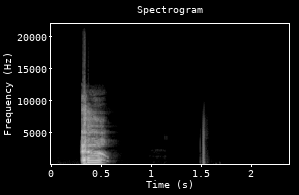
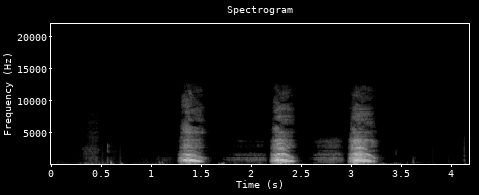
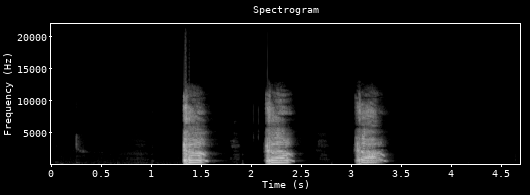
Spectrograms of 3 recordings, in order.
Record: {"cough_length": "2.4 s", "cough_amplitude": 32768, "cough_signal_mean_std_ratio": 0.25, "exhalation_length": "4.2 s", "exhalation_amplitude": 27297, "exhalation_signal_mean_std_ratio": 0.32, "three_cough_length": "4.7 s", "three_cough_amplitude": 32767, "three_cough_signal_mean_std_ratio": 0.32, "survey_phase": "beta (2021-08-13 to 2022-03-07)", "age": "18-44", "gender": "Male", "wearing_mask": "No", "symptom_cough_any": true, "symptom_sore_throat": true, "symptom_fatigue": true, "symptom_fever_high_temperature": true, "symptom_headache": true, "smoker_status": "Never smoked", "respiratory_condition_asthma": false, "respiratory_condition_other": false, "recruitment_source": "Test and Trace", "submission_delay": "0 days", "covid_test_result": "Positive", "covid_test_method": "LFT"}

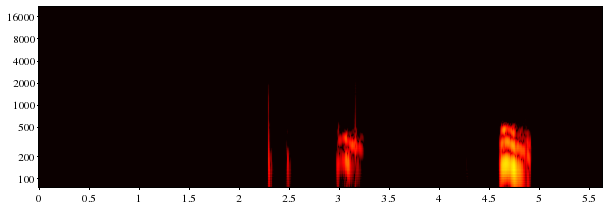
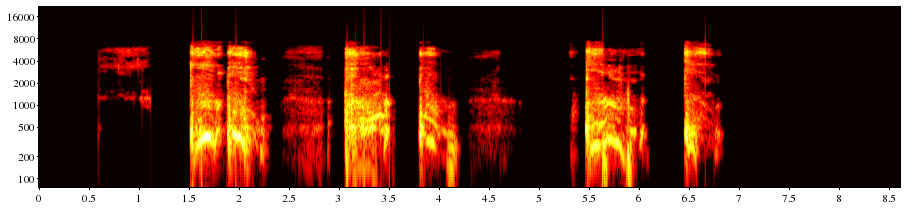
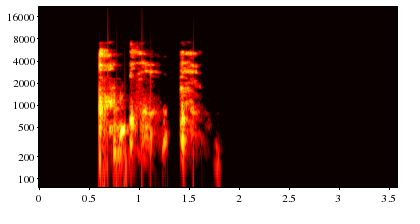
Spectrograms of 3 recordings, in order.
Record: {"exhalation_length": "5.6 s", "exhalation_amplitude": 2353, "exhalation_signal_mean_std_ratio": 0.2, "three_cough_length": "8.6 s", "three_cough_amplitude": 32321, "three_cough_signal_mean_std_ratio": 0.38, "cough_length": "3.6 s", "cough_amplitude": 32767, "cough_signal_mean_std_ratio": 0.29, "survey_phase": "beta (2021-08-13 to 2022-03-07)", "age": "45-64", "gender": "Male", "wearing_mask": "No", "symptom_cough_any": true, "symptom_runny_or_blocked_nose": true, "symptom_sore_throat": true, "symptom_fatigue": true, "symptom_change_to_sense_of_smell_or_taste": true, "symptom_loss_of_taste": true, "symptom_onset": "3 days", "smoker_status": "Current smoker (1 to 10 cigarettes per day)", "respiratory_condition_asthma": false, "respiratory_condition_other": false, "recruitment_source": "Test and Trace", "submission_delay": "1 day", "covid_test_result": "Positive", "covid_test_method": "RT-qPCR", "covid_ct_value": 13.1, "covid_ct_gene": "ORF1ab gene", "covid_ct_mean": 13.9, "covid_viral_load": "28000000 copies/ml", "covid_viral_load_category": "High viral load (>1M copies/ml)"}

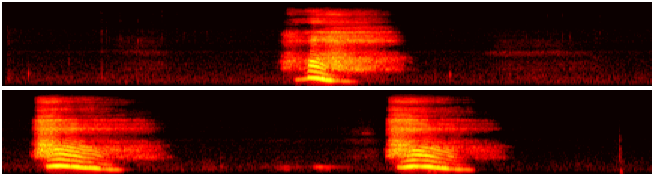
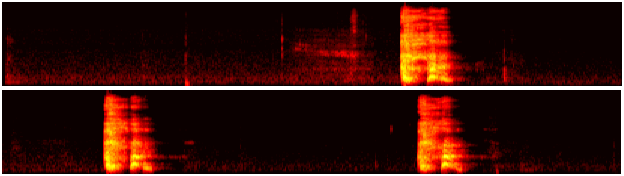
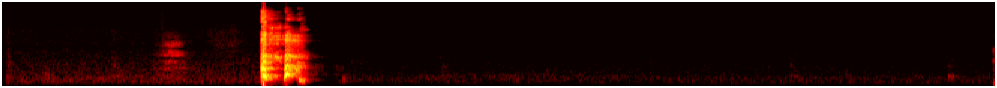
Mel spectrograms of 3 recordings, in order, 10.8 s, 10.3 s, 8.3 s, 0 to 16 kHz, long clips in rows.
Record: {"exhalation_length": "10.8 s", "exhalation_amplitude": 22327, "exhalation_signal_mean_std_ratio": 0.32, "three_cough_length": "10.3 s", "three_cough_amplitude": 32767, "three_cough_signal_mean_std_ratio": 0.22, "cough_length": "8.3 s", "cough_amplitude": 32768, "cough_signal_mean_std_ratio": 0.11, "survey_phase": "beta (2021-08-13 to 2022-03-07)", "age": "65+", "gender": "Female", "wearing_mask": "No", "symptom_none": true, "symptom_onset": "12 days", "smoker_status": "Ex-smoker", "respiratory_condition_asthma": false, "respiratory_condition_other": false, "recruitment_source": "REACT", "submission_delay": "3 days", "covid_test_result": "Negative", "covid_test_method": "RT-qPCR", "influenza_a_test_result": "Negative", "influenza_b_test_result": "Negative"}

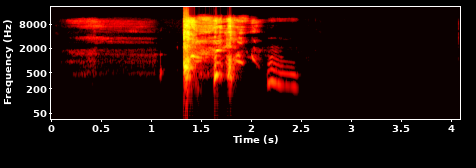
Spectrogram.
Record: {"cough_length": "4.1 s", "cough_amplitude": 32768, "cough_signal_mean_std_ratio": 0.23, "survey_phase": "beta (2021-08-13 to 2022-03-07)", "age": "18-44", "gender": "Female", "wearing_mask": "No", "symptom_cough_any": true, "symptom_new_continuous_cough": true, "symptom_runny_or_blocked_nose": true, "symptom_shortness_of_breath": true, "symptom_fatigue": true, "symptom_headache": true, "symptom_other": true, "symptom_onset": "3 days", "smoker_status": "Never smoked", "respiratory_condition_asthma": false, "respiratory_condition_other": false, "recruitment_source": "Test and Trace", "submission_delay": "2 days", "covid_test_result": "Positive", "covid_test_method": "RT-qPCR", "covid_ct_value": 30.9, "covid_ct_gene": "ORF1ab gene", "covid_ct_mean": 31.7, "covid_viral_load": "39 copies/ml", "covid_viral_load_category": "Minimal viral load (< 10K copies/ml)"}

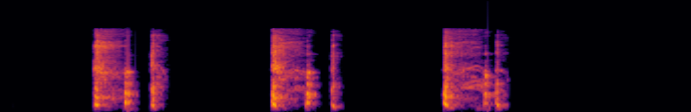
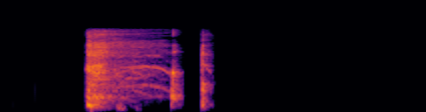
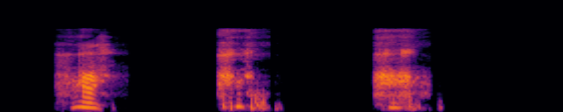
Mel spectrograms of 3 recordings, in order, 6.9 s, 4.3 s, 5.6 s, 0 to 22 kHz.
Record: {"three_cough_length": "6.9 s", "three_cough_amplitude": 15486, "three_cough_signal_mean_std_ratio": 0.27, "cough_length": "4.3 s", "cough_amplitude": 9069, "cough_signal_mean_std_ratio": 0.27, "exhalation_length": "5.6 s", "exhalation_amplitude": 7341, "exhalation_signal_mean_std_ratio": 0.35, "survey_phase": "beta (2021-08-13 to 2022-03-07)", "age": "45-64", "gender": "Female", "wearing_mask": "No", "symptom_cough_any": true, "symptom_runny_or_blocked_nose": true, "symptom_fatigue": true, "symptom_change_to_sense_of_smell_or_taste": true, "symptom_loss_of_taste": true, "symptom_onset": "4 days", "smoker_status": "Never smoked", "respiratory_condition_asthma": false, "respiratory_condition_other": false, "recruitment_source": "Test and Trace", "submission_delay": "1 day", "covid_test_result": "Positive", "covid_test_method": "RT-qPCR", "covid_ct_value": 31.4, "covid_ct_gene": "N gene"}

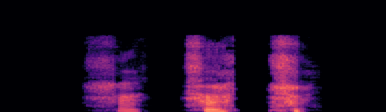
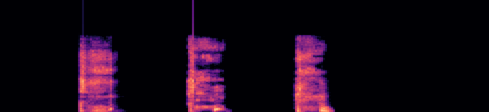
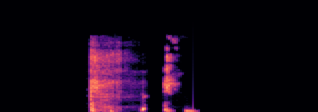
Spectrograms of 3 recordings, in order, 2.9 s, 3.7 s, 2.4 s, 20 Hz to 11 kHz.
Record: {"exhalation_length": "2.9 s", "exhalation_amplitude": 25309, "exhalation_signal_mean_std_ratio": 0.37, "three_cough_length": "3.7 s", "three_cough_amplitude": 32768, "three_cough_signal_mean_std_ratio": 0.31, "cough_length": "2.4 s", "cough_amplitude": 30517, "cough_signal_mean_std_ratio": 0.28, "survey_phase": "beta (2021-08-13 to 2022-03-07)", "age": "18-44", "gender": "Female", "wearing_mask": "No", "symptom_none": true, "smoker_status": "Ex-smoker", "respiratory_condition_asthma": false, "respiratory_condition_other": false, "recruitment_source": "REACT", "submission_delay": "3 days", "covid_test_result": "Negative", "covid_test_method": "RT-qPCR", "influenza_a_test_result": "Negative", "influenza_b_test_result": "Negative"}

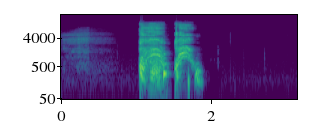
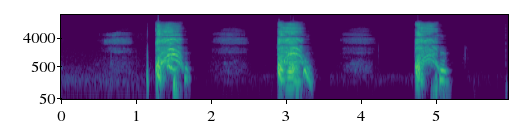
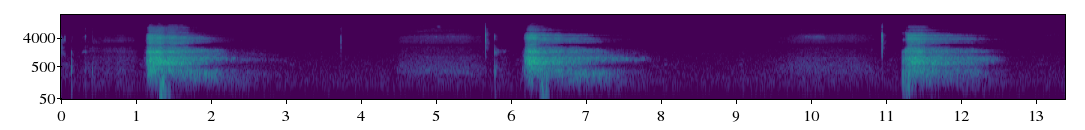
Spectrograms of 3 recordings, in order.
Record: {"cough_length": "3.2 s", "cough_amplitude": 32767, "cough_signal_mean_std_ratio": 0.37, "three_cough_length": "6.0 s", "three_cough_amplitude": 32767, "three_cough_signal_mean_std_ratio": 0.33, "exhalation_length": "13.4 s", "exhalation_amplitude": 6398, "exhalation_signal_mean_std_ratio": 0.34, "survey_phase": "beta (2021-08-13 to 2022-03-07)", "age": "45-64", "gender": "Female", "wearing_mask": "No", "symptom_cough_any": true, "symptom_onset": "3 days", "smoker_status": "Ex-smoker", "respiratory_condition_asthma": false, "respiratory_condition_other": false, "recruitment_source": "REACT", "submission_delay": "2 days", "covid_test_result": "Negative", "covid_test_method": "RT-qPCR"}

